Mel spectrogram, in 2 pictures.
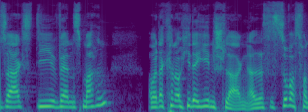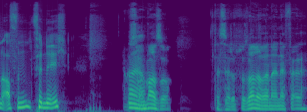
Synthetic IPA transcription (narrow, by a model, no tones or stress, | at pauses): uzaːkst̚d̥iːveːɐdn̩ɛsmaχn̩ | ʔaːbɐɾaːkʰanaʊxjeːdɐjeːdn̩ʃla̰ːɡŋ̩ʔa̰lzodasɪstz̥oːvasfɔnʔɔ̰fn̩fɪndəɪç | aajaːɪmɐzoː | d̥asɪ̥sjaːdasb̥əzɔndəʁəɪnɛnɛfɛl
